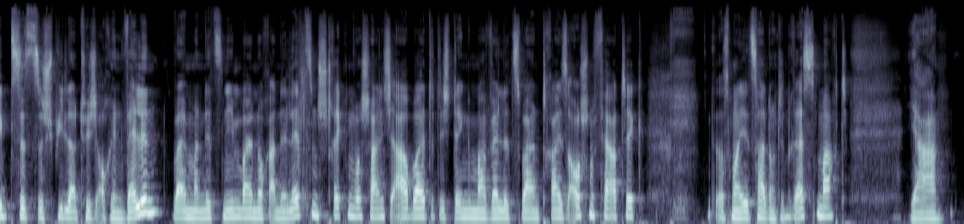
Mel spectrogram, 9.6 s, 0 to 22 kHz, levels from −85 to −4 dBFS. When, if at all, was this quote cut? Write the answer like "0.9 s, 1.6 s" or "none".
none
